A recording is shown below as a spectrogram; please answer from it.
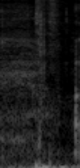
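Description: A small red heart-shaped box filled with strips of paper is shaken. Its contents give a brief, soft rustling shuffle with a low thump and a quick light clatter near the end.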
